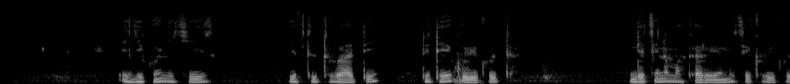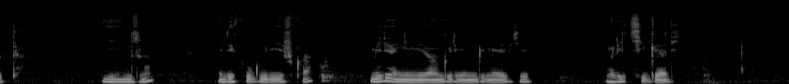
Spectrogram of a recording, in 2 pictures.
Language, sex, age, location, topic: Kinyarwanda, male, 18-24, Kigali, finance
